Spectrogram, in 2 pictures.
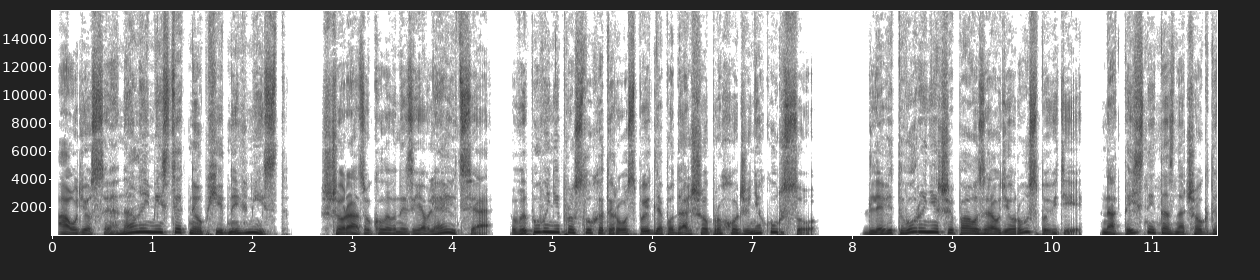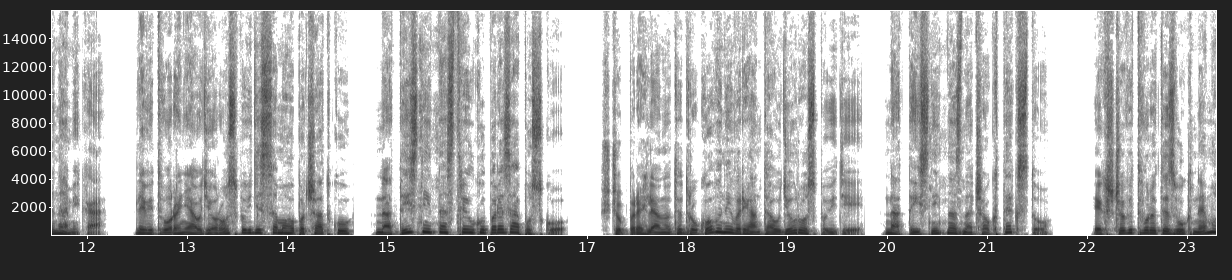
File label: ukrainian e-learning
